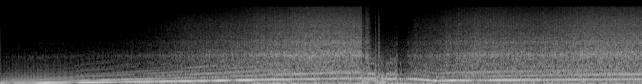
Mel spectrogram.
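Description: Volvo S60R's turbocharged inline-five accelerating hard, heard from inside the cabin: the engine note climbs steadily, drops about four seconds in as the driver shifts up a gear, then climbs again, over a loud rushing hiss.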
